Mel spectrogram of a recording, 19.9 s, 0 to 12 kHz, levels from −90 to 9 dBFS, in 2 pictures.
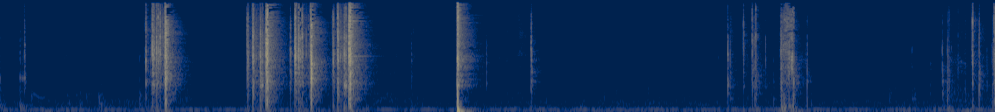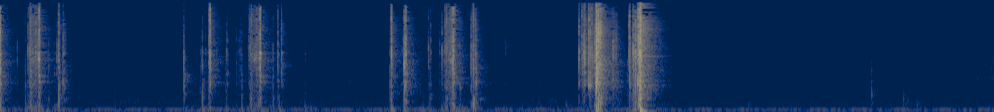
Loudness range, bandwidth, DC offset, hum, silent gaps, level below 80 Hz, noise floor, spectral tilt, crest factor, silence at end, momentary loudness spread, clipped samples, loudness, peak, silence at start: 21 LU; 11.5 kHz; under 0.1%; none; none; -56 dBFS; -79 dBFS; 0.5 dB/octave; 32 dB; 3.4 s; 23 LU; under 0.1%; -29 LUFS; -4 dBFS; 1.5 s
